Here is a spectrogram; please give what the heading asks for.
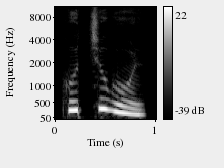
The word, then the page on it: ಹೆಚ್ಚುಕೊಳ್ಳು: heccu koḷḷu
